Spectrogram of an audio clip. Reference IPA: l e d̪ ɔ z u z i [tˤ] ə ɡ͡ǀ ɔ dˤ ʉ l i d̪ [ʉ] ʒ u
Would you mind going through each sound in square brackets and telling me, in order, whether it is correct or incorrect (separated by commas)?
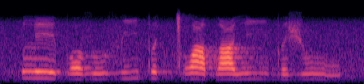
incorrect, incorrect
